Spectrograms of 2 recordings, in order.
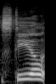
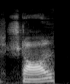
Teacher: English has many clusters with the sound /s/ which are instead pronounced as /ʃ/ in German thanks to a sound shift, exemplified by cognates “steel” and “Stahl”.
